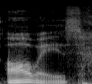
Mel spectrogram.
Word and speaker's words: Always: In the middle, it is the always delightful, sugary indie rock band, Always. I didn't mean to say it like that, but yes, Always. Always is the band.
